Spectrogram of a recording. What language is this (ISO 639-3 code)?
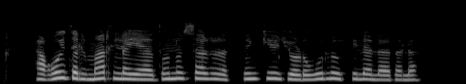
pus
